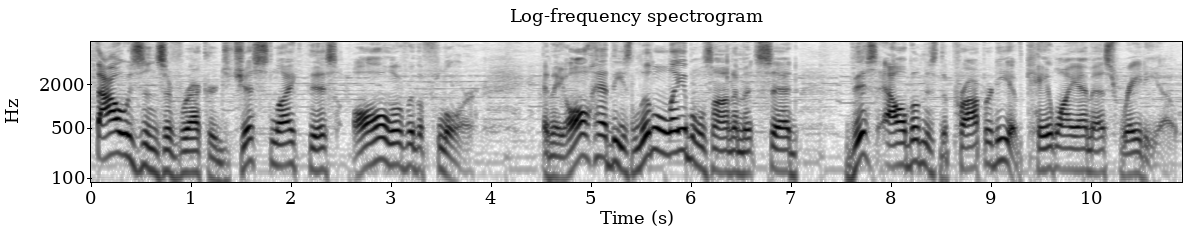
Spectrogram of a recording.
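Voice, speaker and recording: A man's voice: medium pitch, very animated, a little slow, darkish tone. A man presenting a scripted promotional narration as the person behind a music archive project. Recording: music bed under voice.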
